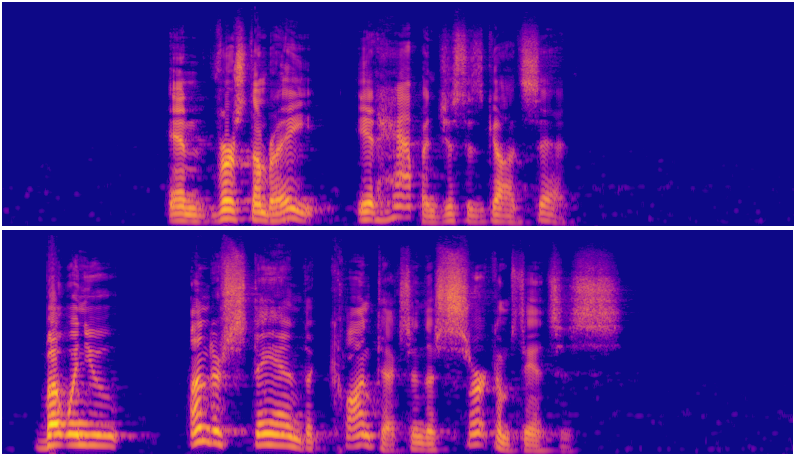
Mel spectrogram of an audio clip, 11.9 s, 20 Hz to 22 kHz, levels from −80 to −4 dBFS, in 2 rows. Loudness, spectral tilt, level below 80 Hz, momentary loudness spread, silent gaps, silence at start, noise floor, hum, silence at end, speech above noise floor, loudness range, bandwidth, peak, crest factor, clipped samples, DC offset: -22 LUFS; -3 dB/octave; -70 dBFS; 12 LU; none; 1.25 s; -77 dBFS; none; 1.3 s; 55 dB; 7 LU; 18.5 kHz; -4 dBFS; 20 dB; under 0.1%; under 0.1%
